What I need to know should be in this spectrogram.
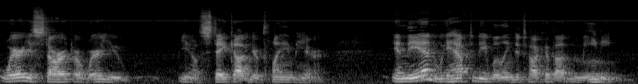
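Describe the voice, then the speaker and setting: In a room with audible echo, a man talks at a medium pitch with ordinary pitch variation. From North Dakota. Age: 50s. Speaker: journalism professor. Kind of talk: interview conversation.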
